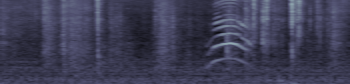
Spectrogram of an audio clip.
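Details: Young orphaned kitten giving one short, high, thin meow while straining to urinate for the first time, amid clicks and soft background noise.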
